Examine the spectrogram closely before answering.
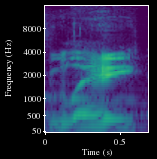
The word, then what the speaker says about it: Bulette: boule is spelled bul et te when it's pronounced boule and that's weird cuz that's not even how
